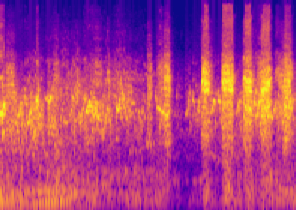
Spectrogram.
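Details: Winter-morning budgies chatter in high scratchy warbles, then after a short pause give a run of sharp, loud chirps about four per second.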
